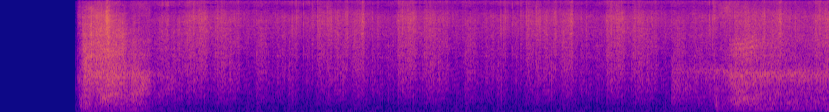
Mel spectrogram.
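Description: A sparkler fizzes and crackles close by.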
